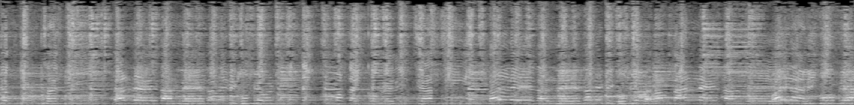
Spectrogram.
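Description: Live cumbia band playing, with a fast, even percussion rhythm under a gliding melody line.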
